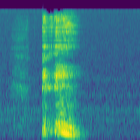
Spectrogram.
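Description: A woman clears her throat once, a short falling, raspy sound of about half a second just after the start.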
